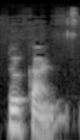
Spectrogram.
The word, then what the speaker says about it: Durkheim: E, mesela Freud'un Yas ve Melankoli makalesindeki eksikliği Durkheim e, öyle telaffuz ediliyor değil mi Durkheim? Durkheim. Ben öyle yani ediyorum. Durkheim yani. – diye telaffuz ediyoruz.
